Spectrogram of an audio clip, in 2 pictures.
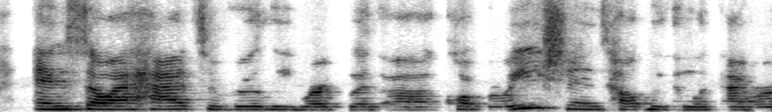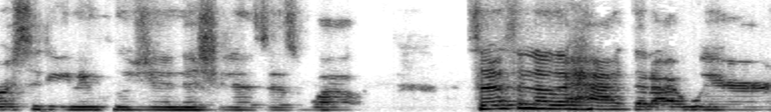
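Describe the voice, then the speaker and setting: A woman with an unremarkable speaking voice talks at a fairly quick pace, her pitch fairly high and her intonation fairly even. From Long Island, New York. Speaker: business consultant and coach. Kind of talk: interview.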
